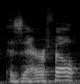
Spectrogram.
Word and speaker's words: Aziraphale: Aziraphale?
